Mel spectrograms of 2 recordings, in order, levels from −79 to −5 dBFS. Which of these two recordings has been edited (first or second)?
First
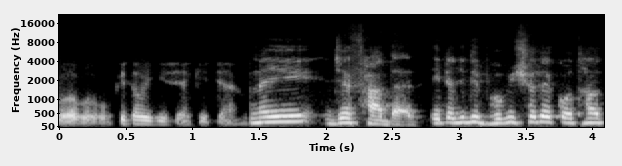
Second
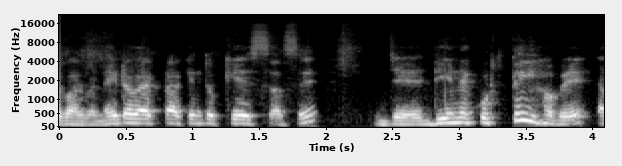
first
